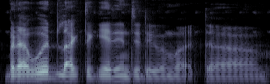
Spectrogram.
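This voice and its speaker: On a livestream, a man casually shows off a game he's developing, chatting in an easygoing, rambling way and often trailing off. His voice is low-pitched and smooth, moving at a moderate pace.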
